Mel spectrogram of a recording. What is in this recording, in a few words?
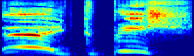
chicago gangster; HEDZReloaded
